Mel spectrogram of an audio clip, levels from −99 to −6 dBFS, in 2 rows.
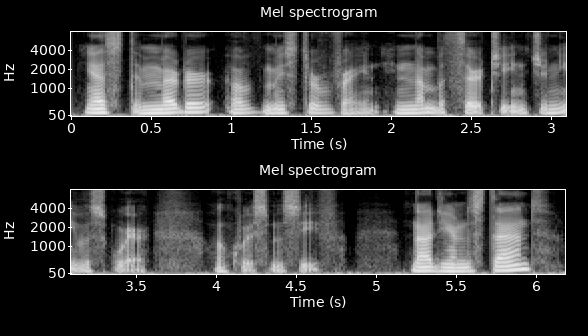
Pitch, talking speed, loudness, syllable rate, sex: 135 Hz, 175 wpm, -21 LUFS, 5.4 syllables/s, male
